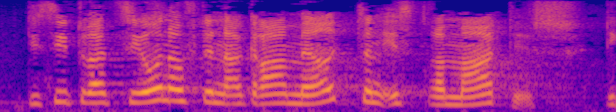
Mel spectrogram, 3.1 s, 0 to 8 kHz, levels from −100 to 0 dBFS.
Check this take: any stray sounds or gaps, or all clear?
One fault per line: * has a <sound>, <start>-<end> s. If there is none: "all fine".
all fine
